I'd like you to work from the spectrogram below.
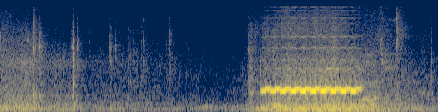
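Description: A telephone ringing as a call is placed to an office reception, heard as a steady pulsing tone of about a second. Light keyboard tapping clicks come before it.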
